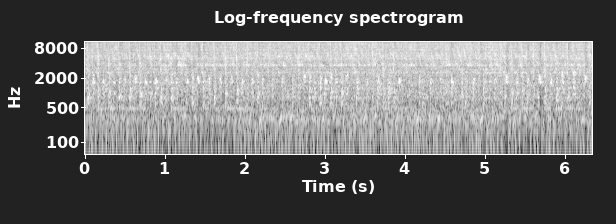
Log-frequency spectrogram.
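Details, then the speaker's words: Chevy Suburban with knock and squeak, plugs, wires and rotor replaced, after Seafoam in oil, fuel and vacuum line; rapid even tapping over idle, steady with engine speed. "hopefully my knock is gone oh I can still hear the squeak it's just not as bad"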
